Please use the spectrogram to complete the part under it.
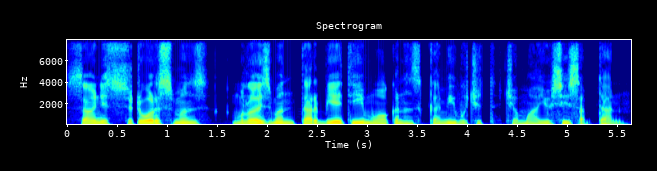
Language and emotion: Kashmiri, sad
